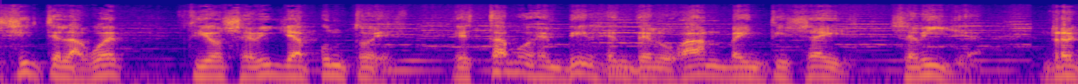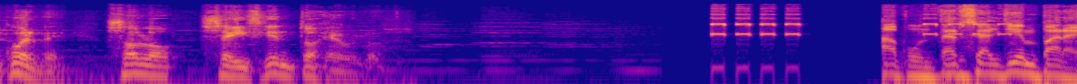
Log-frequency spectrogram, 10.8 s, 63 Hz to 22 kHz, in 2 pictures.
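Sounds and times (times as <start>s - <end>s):
speech: 0.0s - 7.4s, 9.8s - 10.7s
alarm clock beeping: 9.0s - 10.6s.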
